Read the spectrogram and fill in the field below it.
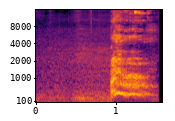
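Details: French Bulldog answering its owner in an argument: brief low murmur, then one strong, drawn-out bark with a rich harmonic stack, gently falling in pitch before stopping abruptly.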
